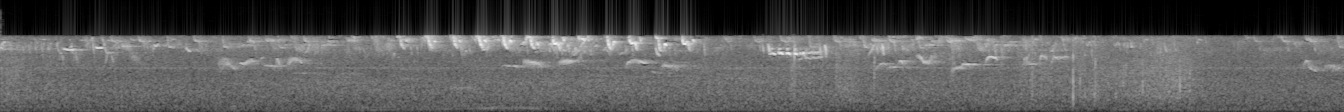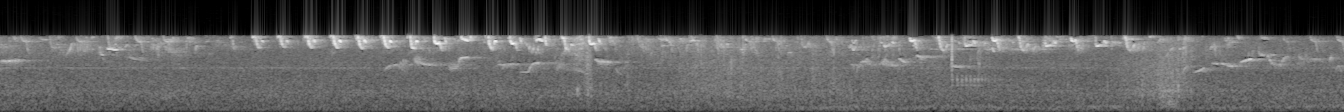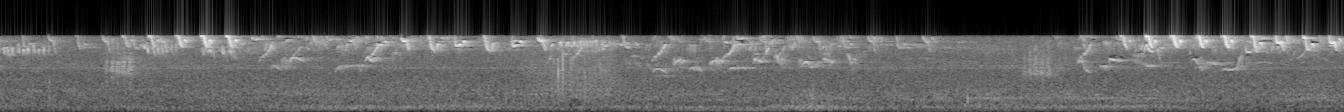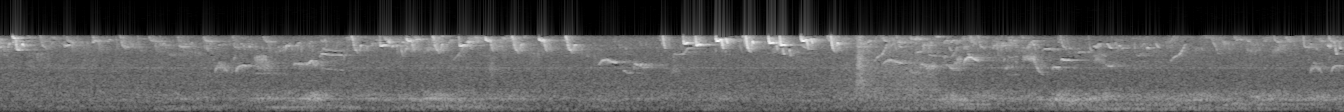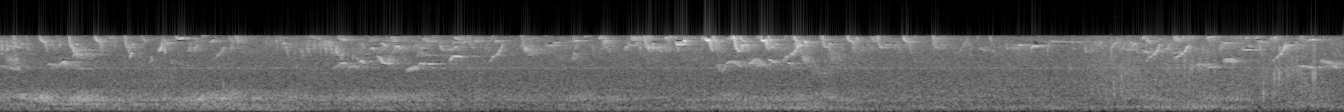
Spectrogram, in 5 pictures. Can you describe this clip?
morning atmo june - wood - garden
in an early morning in june birds are singing between gardens and forest in germany. A plane flies by.
blackbird, blue, chiffchaff, great, robin, tit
